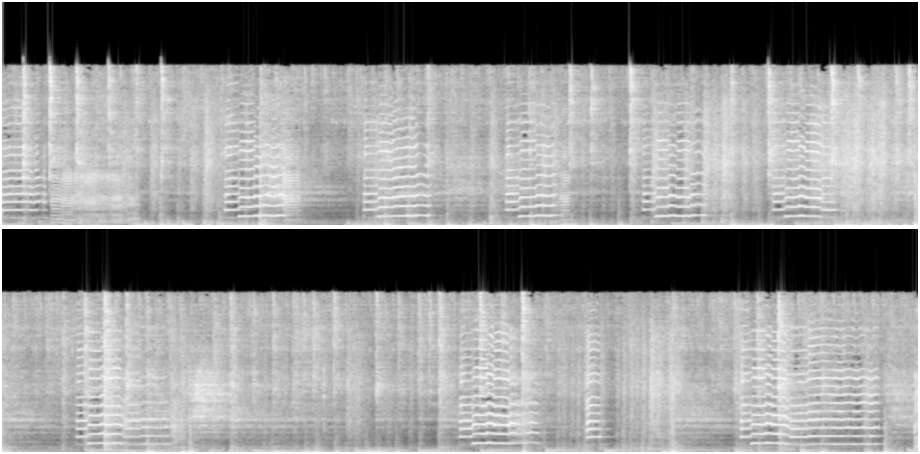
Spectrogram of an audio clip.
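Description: Live jazz: a tenor saxophone solos in short, repeated phrases over electric bass guitar and a drum kit.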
